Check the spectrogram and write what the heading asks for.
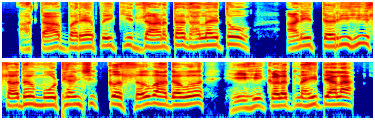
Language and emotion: Marathi, disgusted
